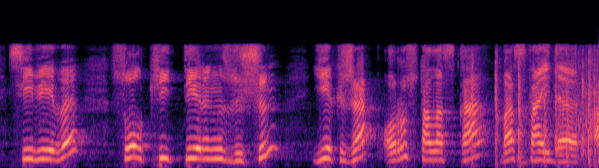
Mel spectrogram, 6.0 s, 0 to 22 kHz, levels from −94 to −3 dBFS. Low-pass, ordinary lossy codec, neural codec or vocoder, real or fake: 7.2 kHz; AAC, 48 kbps; none; real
